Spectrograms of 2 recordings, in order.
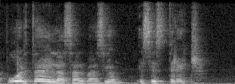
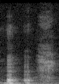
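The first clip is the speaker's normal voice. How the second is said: soft laugh; 7 dB quieter than usual. Real, not acted. Preacher laughs after quote.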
